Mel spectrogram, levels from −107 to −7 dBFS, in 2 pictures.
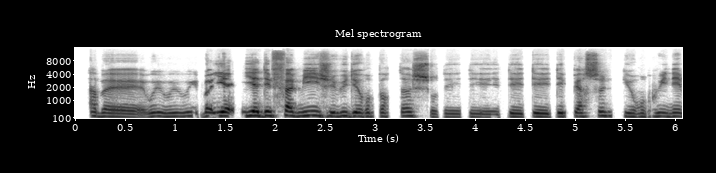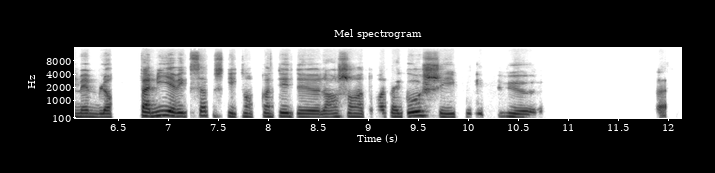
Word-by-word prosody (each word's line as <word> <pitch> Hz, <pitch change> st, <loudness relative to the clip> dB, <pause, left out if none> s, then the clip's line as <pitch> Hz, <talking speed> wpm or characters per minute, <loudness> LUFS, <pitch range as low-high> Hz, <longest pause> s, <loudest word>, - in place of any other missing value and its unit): Ah 200 Hz, -, -2 dB
bah, 180 Hz, -, -2 dB, 0.4 s
oui, 180 Hz, +2 st, 0 dB
oui, 175 Hz, +1 st, -1 dB
oui 190 Hz, +2 st, -3 dB
bah 190 Hz, -, 0 dB
il 200 Hz, -, +8 dB
y -, -, +11 dB
a -, -, +7 dB
il 205 Hz, -, +1 dB
y -, -, +13 dB
a -, -, +10 dB
des 210 Hz, +1 st, +4 dB
familles, 210 Hz, 0 st, +4 dB
j'ai 185 Hz, -1 st, +2 dB
vu 200 Hz, +2 st, 0 dB
des 190 Hz, 0 st, +4 dB
reportages 180 Hz, +2 st, -4 dB
sur 155 Hz, -, +1 dB
des 155 Hz, -1 st, -7 dB
des 145 Hz, -3 st, -8 dB
des 160 Hz, -2 st, -1 dB
des 165 Hz, -3 st, +2 dB
des 175 Hz, -, +2 dB
personnes 190 Hz, +3 st, -2 dB
qui 175 Hz, -2 st, -2 dB
ont 165 Hz, +1 st, -4 dB
ruiné 175 Hz, +1 st, -3 dB
même 165 Hz, -1 st, -4 dB
leur 160 Hz, 0 st, -1 dB, 0.3 s
famille 210 Hz, +3 st, +3 dB
avec 180 Hz, -2 st, 0 dB
ça 215 Hz, -, -4 dB
parce 185 Hz, -3 st, -10 dB
qu'ils 170 Hz, -3 st, -5 dB
empruntaient 170 Hz, +2 st, -3 dB
de 155 Hz, -1 st, -3 dB
l'argent 165 Hz, +2 st, -2 dB
à 155 Hz, -, -5 dB
droite 170 Hz, 0 st, -11 dB
à 165 Hz, -, -2 dB
gauche 205 Hz, +3 st, +3 dB
et 155 Hz, -, -2 dB
ils 155 Hz, -, -4 dB
pouvaient 320 Hz, -1 st, -12 dB
plus, 175 Hz, -3 st, -4 dB
heu 145 Hz, -3 st, -6 dB, 1.2 s
Ouais. -, -, -8 dB
175 Hz, 235 wpm, -25 LUFS, 160-195 Hz, 1.2 s, y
